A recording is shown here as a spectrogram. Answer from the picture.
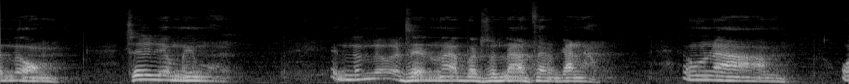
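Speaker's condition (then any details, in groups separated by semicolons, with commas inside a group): Amyotrophic lateral sclerosis (ela)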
